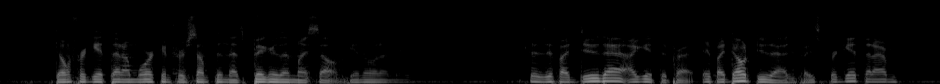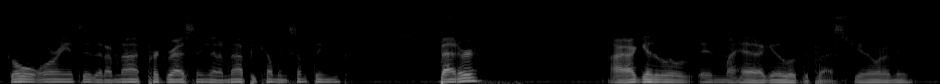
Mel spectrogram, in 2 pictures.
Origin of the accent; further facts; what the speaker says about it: United States; I'm an American, and I love it.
